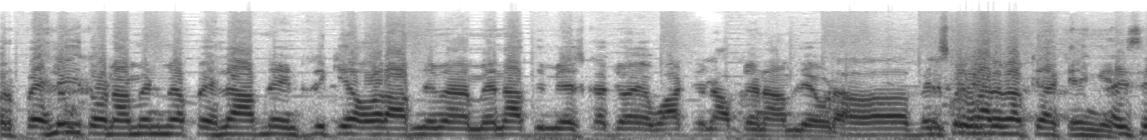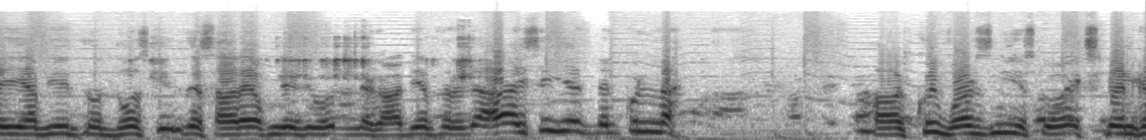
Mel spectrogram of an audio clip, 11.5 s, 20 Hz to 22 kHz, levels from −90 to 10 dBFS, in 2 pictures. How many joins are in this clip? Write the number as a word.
zero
